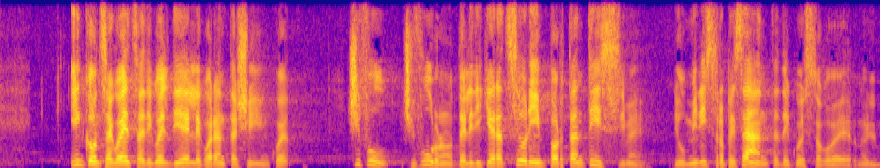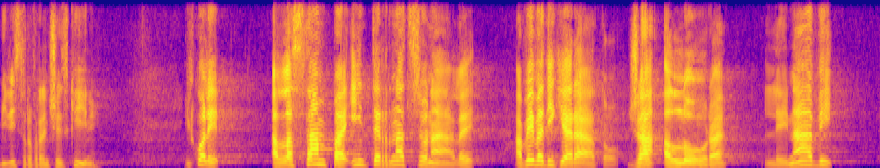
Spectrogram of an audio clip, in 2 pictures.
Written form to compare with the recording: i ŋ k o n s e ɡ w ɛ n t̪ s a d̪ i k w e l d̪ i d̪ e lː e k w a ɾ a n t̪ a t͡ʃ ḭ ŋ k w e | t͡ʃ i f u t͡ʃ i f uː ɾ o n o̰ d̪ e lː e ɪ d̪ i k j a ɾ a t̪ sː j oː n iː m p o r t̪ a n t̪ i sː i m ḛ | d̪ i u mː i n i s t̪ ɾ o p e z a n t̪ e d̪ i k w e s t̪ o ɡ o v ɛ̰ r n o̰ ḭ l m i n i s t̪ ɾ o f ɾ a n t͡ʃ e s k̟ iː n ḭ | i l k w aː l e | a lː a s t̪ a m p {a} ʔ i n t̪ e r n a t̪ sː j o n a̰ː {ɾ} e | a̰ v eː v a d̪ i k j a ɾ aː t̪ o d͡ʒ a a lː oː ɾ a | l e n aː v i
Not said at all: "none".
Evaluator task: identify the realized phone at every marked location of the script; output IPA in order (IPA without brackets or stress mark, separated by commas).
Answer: a, l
